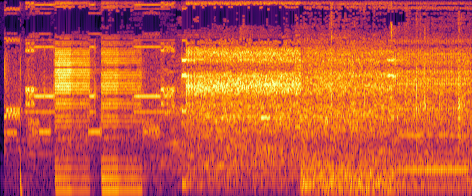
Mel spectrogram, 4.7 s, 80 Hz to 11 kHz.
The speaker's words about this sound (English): The 56K modem.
